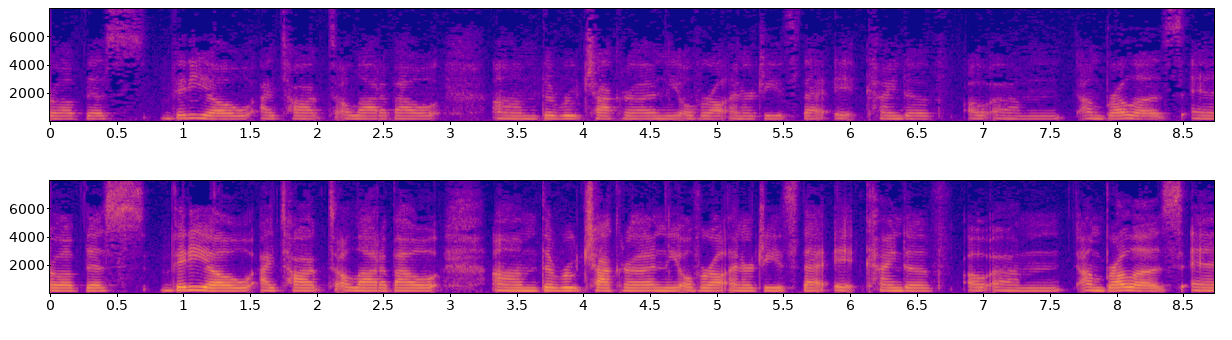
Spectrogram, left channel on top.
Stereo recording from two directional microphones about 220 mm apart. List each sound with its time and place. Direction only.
0.0 s speech: 45° right (ahead or behind)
